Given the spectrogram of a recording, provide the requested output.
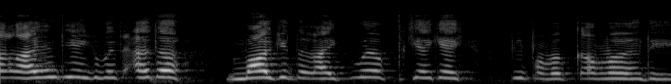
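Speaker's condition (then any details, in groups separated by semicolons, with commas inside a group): Cerebral palsy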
